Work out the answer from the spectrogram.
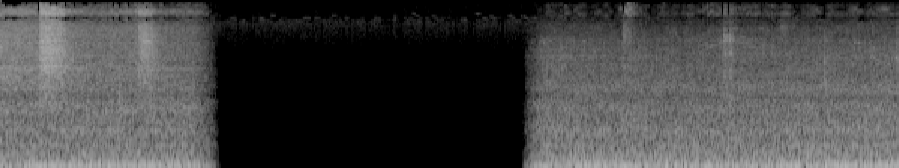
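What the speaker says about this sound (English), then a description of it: "We'll go ahead and give the tractor a gentle tug going forward." A tractor-trailer engine idles and strains steadily during a gentle forward tug test, a continuous close rumble that cuts out completely for about two seconds before resuming at the same level.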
